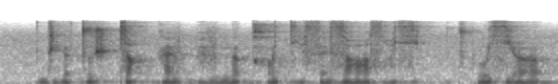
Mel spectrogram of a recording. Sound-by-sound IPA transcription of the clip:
d i̤ ə̯ t u ʃ tʲ ʊ q k æ v b æ̤ v n ʌ kʰ ɔ tʲ ɑ̤ s ɛ z ɑ ə̯ sˤ ɑ̤ sʲ | t͡sʼ u sʲ ʌ

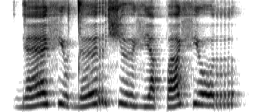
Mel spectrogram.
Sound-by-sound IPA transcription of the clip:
ɡ ɛː fʲ u d ɘː r ç ɨː vʲ a p ɐ fʲ o r

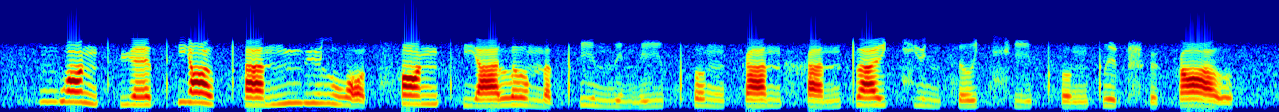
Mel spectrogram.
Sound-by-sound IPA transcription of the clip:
m w ɑ˥˩ ŋ t̪ʰ ɥ ɛ˧˥ t̪ʰ j ɑ˥˩ ʊ̯ t̪ʰ a˧˥ n m y˥ l w ɔ̰˨˩ t͡sʰ ɑ˥ ŋ t̪ʰ j ä˧˥ l ɤ˥˩ n̪ ä˩ t̪ʰ i˥˩ n̪ ḭ˨˩ n i˥˧ pʰ ɤ˥˩ ŋ k a˥ n x a˧˥ n t̪ a˥ ɪ̯ t͡ɕ y˥˩ n s ɹ̩˥ t͡ɕʰ i˧˥ t̪ʰ ɤ˧˥ ŋ t̪ i˥˩ ʈ͡ʂʰ ɻ̩˩ k ɑ˥˩ ʊ̯

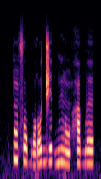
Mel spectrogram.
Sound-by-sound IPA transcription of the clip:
t ɔ̃˦ s ɔ˧ b ɔ˨ ɾ ɔ˨˦ d͡ʒ e˦˨ ɡ͡b ĩ˧ ɾ ɔ̃˨ h a˧ b ɛ˦

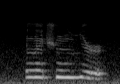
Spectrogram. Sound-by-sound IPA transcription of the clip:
l ə̃ ʃ ũ ʎ ə˞

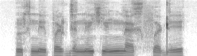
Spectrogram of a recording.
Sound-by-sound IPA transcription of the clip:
ə̃˧˩˧ x n e˧˩˧ p ɜ˨˥ ɭ ɡ ɛ˥˩ n ẽ˦ ç ẽ˨˥ ŋ n æ˧˩˧ x f ɜ˧˩˧ ɖ e˨˥

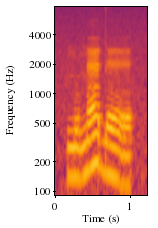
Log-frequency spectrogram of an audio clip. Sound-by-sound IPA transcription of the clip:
n̪ ʊ n̪ æ d̪ ɛ

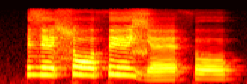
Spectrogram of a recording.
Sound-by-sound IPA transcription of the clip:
z ɪ˥ ɬ ɔ˥ θ ɪː˥ ʑ ɛː˩˧ θ o˥

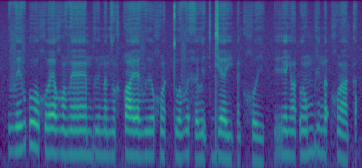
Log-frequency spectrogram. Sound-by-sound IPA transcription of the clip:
v e v ʔ oː χʷ ɛː ʁʷ ã v ɛ̃ː m b ɨː n ɐ̃ n z õ x qʷ ɛː v ɨː χʷ ɛ̃ ʔ tʷ ɐ v ɘ h ɘ l i ʔ dʲ ɛː j ʔ ɛ̃ k χʷ i | rʲ ã j ɐ̃ː ʔ l õ m b i n ɐ ʔ χʷ ã k

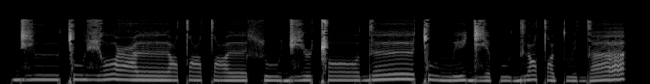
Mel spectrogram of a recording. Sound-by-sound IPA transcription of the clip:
d͡ʑ ɯː ǀ u ʑ ɔ ʕ ɜː tˤ e tˤ ɜː ɬ u d͡ʑ ə˞ ǁ ɔː d ɜː ǀ u m e d͡ʑ ɛ p u d ɯ tˤ ɘ tʷ e d a

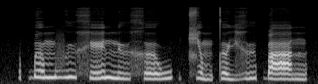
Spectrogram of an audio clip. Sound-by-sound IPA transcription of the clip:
ɓ ə˧ m v ɨ˧ x e˨˦ n ɨ˨˩ x ə˨˦ w | t͡ɕ ə˧˩ m t̪ ə˧˩ j ɣ ɨ˨˦ ɓ a˨˩ n

